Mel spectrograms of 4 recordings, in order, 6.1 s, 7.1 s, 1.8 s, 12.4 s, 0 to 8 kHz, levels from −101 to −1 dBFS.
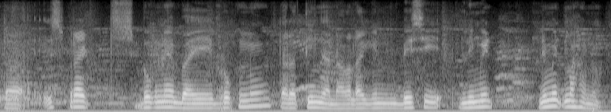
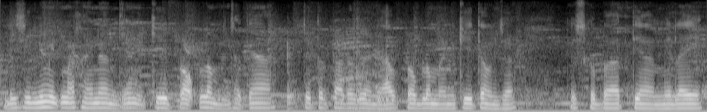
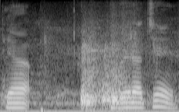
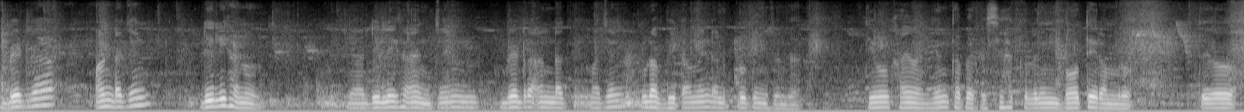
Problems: background sounds at intervals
